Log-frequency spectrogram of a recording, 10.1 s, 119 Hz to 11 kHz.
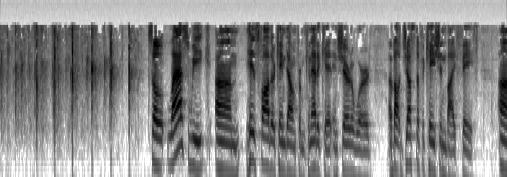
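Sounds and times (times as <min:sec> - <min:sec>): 
audience applause: 0:00.0 - 0:02.7
speech: 0:03.0 - 0:10.1.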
